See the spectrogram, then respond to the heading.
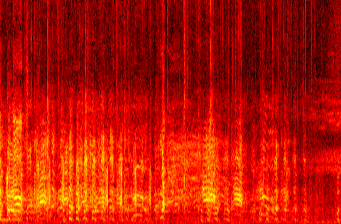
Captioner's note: laughter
